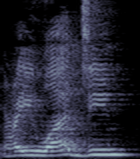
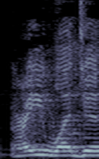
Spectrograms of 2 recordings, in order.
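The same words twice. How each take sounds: First: عی وا جین ending on a full -jin; with tanween. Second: عی وج stopped on ج with a bounce; waqf with qalqala. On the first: Teacher reading the word with tanween. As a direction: keep the nun of جین. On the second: Teacher showing a waqf stop with qalqala. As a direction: drop the tanween and echo the jeem. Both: Shown as a demonstration. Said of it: "جیم پہ کلکلہ ہوگا".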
